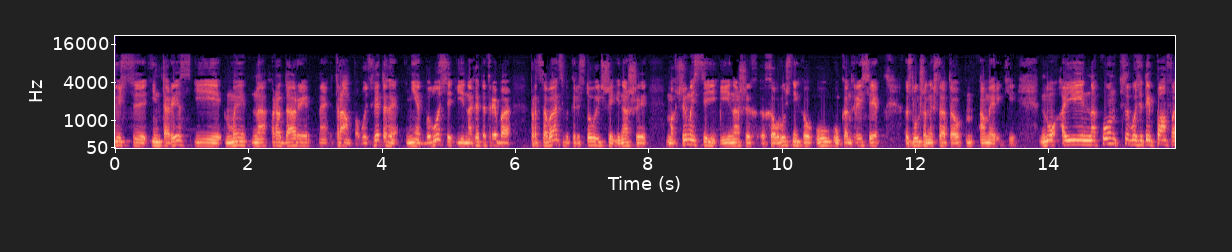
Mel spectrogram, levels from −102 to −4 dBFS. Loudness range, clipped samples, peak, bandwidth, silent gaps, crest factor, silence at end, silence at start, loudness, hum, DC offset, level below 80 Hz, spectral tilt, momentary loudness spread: 2 LU; under 0.1%; -8 dBFS; 11.5 kHz; none; 14 dB; 0 s; 0 s; -24 LUFS; none; under 0.1%; -66 dBFS; -6 dB/octave; 7 LU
